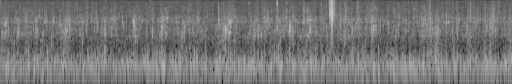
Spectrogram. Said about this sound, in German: Der Wasserkocher, der hier eben, der steht bei uns im Büro, füllen wir einmal auf am Morgen und dann kochen wir das Wasser x-mal wieder auf, einfach bis er leer ist.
